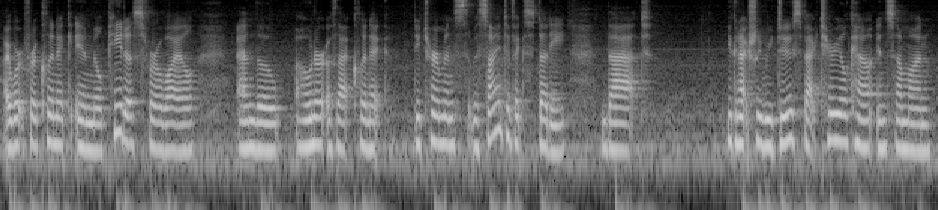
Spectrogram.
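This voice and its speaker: A woman giving explanatory interview answers as a practitioner, measured and halting as she searches for words. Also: fairly low pitch, darkish tone, slight background noise. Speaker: interview guest, essential oils practitioner.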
